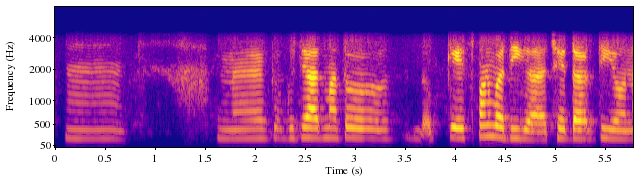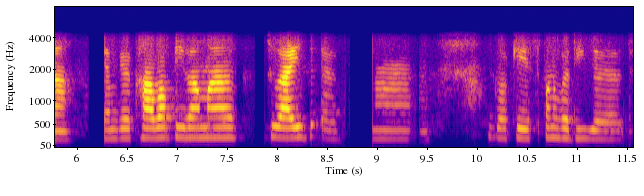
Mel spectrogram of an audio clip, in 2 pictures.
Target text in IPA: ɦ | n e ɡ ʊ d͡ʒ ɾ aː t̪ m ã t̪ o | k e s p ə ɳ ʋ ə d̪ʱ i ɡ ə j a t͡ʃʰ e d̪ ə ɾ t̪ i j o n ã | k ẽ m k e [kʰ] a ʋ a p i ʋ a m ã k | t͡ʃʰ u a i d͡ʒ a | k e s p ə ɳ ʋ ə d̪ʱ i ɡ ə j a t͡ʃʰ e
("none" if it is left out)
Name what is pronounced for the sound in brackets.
kʰ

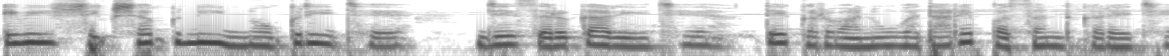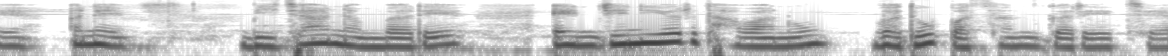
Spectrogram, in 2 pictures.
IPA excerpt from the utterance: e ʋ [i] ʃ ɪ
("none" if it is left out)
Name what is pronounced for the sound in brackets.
i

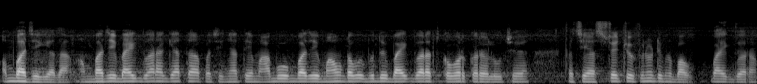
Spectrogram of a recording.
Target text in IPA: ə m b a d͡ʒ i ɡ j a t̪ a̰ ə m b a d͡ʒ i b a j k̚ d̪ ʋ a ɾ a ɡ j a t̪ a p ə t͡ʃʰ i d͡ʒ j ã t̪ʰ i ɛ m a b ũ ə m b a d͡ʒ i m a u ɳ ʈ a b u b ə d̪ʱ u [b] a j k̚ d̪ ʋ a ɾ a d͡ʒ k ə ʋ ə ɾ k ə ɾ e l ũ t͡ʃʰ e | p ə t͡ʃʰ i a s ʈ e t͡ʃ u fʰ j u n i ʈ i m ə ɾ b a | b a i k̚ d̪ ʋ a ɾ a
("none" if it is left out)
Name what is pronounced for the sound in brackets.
b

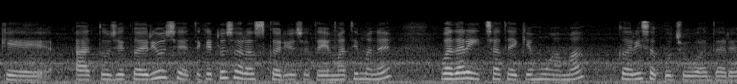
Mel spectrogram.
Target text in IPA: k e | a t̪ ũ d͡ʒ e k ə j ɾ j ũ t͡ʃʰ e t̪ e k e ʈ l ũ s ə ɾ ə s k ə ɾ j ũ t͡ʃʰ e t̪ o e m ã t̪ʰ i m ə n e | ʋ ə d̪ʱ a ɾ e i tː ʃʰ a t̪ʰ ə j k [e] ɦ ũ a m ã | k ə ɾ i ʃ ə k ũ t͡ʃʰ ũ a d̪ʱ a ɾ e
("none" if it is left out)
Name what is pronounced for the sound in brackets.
e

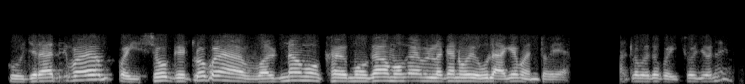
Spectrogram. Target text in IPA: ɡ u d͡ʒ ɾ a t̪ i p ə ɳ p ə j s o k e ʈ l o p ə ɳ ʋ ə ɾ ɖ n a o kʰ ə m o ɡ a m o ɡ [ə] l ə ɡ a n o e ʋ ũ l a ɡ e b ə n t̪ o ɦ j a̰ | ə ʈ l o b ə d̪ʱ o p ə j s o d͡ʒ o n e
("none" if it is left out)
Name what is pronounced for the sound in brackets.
a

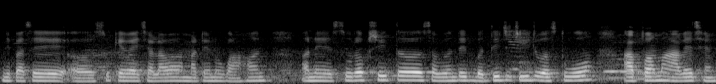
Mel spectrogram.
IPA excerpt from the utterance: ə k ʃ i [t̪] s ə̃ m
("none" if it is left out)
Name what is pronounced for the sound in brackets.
t̪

